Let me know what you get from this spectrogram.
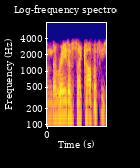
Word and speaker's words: psychopathy: Psychopathy. – Psychopathy.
